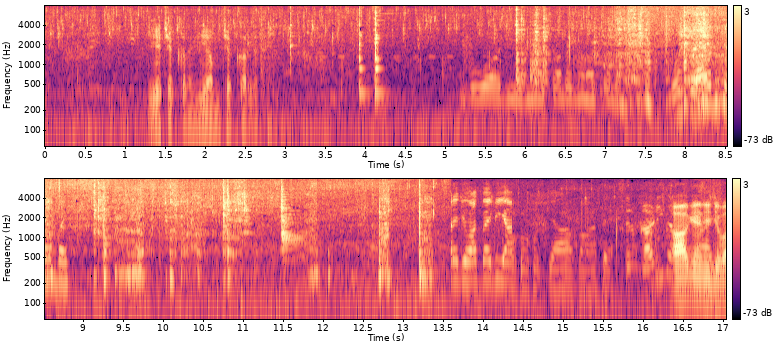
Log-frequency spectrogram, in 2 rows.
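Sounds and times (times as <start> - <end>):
onions sizzling in oil: 0.0 - 13.6
metal ladle scraping pot: 5.7 - 13.6.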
